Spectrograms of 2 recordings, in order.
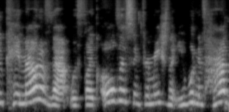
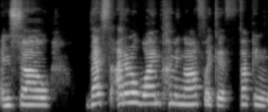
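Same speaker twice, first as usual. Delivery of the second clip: ordinary talk, nothing marked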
